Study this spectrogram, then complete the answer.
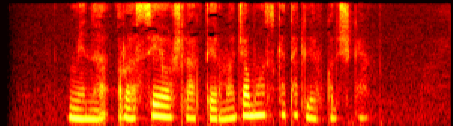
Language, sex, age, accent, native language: Uzbek, female, 25-34, Qashqadaryo, Uzbek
